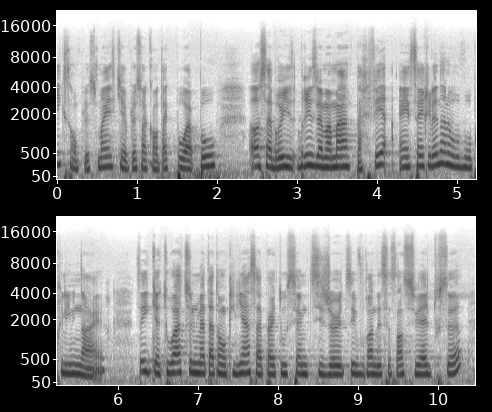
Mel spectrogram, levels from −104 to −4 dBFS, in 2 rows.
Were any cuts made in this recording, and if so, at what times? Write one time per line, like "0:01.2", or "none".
0:03.0

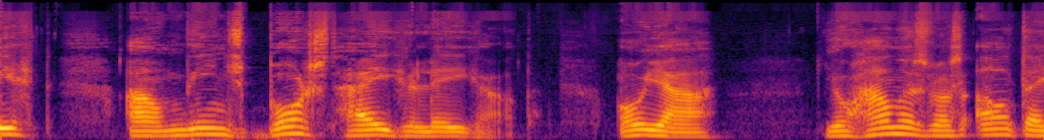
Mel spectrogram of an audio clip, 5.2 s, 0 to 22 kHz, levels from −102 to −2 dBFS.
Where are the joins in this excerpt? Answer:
0:02.8

